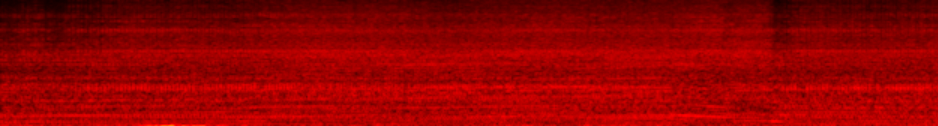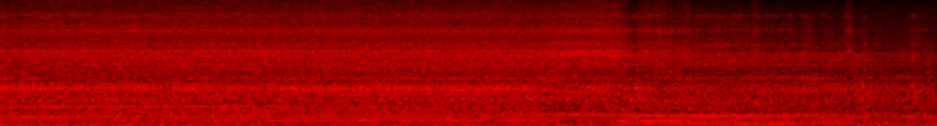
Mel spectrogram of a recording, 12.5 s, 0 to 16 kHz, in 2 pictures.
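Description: Yamaha XT250 motorcycle ridden along residential roads, its single-cylinder engine droning steadily and close, pitch dipping and climbing with throttle changes over buzzing wind noise, with no talking.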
